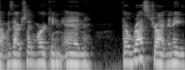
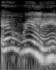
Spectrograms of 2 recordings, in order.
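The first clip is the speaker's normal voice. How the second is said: put-on terrible British accent, pitched very high; 13 semitones higher than usual. Retelling a conversation, act out what he said back in a terrible English accent. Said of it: "I'm got a terrible English accent".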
